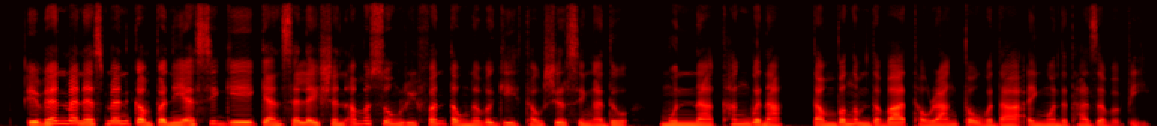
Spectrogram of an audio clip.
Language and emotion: Manipuri, happy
